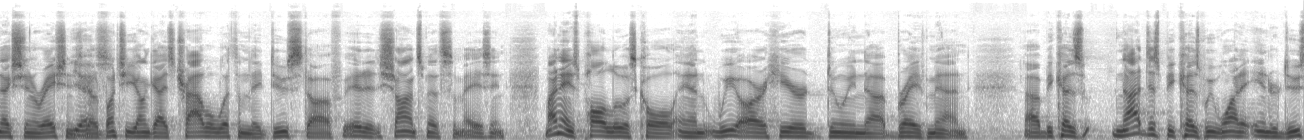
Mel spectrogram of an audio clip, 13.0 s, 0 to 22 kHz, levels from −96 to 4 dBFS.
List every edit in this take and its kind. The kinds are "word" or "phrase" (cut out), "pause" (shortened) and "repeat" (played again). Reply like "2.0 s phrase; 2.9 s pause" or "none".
none

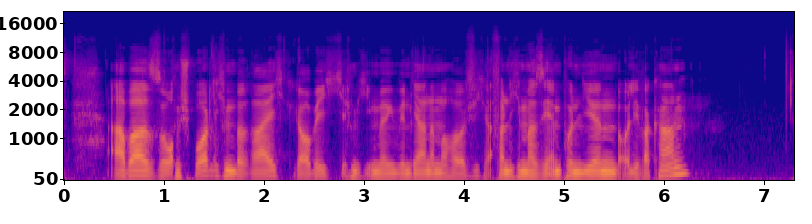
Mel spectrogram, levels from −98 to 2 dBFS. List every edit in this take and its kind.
1.1 s word; 2.8 s word; 3.5 s word; 4.3 s word; 5.5 s word

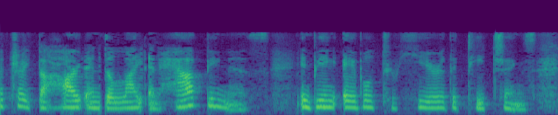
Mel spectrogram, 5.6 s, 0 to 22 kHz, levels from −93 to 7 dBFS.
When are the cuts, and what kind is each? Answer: 1.0 s word

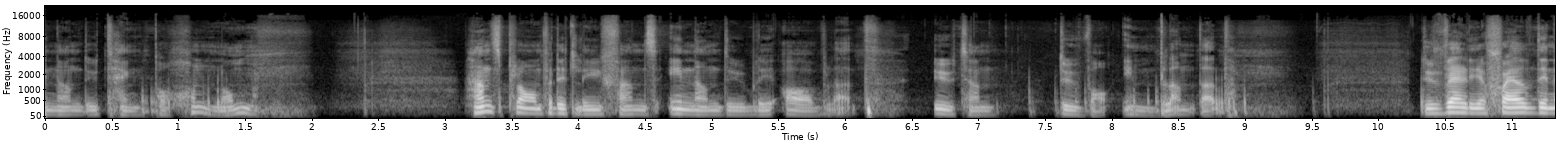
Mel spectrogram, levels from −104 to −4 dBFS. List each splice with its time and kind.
none

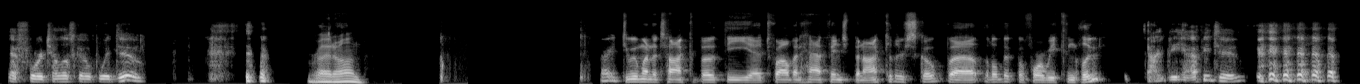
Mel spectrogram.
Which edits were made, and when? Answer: 5.9 s pause; 11.4 s pause

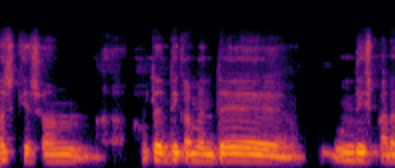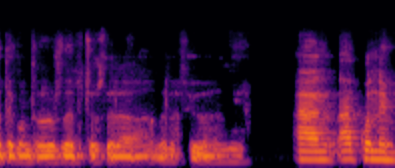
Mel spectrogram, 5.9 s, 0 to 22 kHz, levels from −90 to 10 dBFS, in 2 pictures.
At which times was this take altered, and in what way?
0.9 s pause

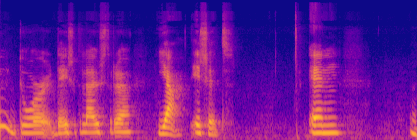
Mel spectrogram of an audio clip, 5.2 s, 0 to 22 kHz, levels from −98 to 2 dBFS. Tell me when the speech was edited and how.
1.0 s word; 2.4 s word

